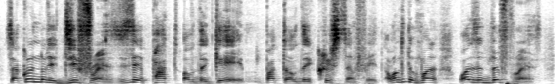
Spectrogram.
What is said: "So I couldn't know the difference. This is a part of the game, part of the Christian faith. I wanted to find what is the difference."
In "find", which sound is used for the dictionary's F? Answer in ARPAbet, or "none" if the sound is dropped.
P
